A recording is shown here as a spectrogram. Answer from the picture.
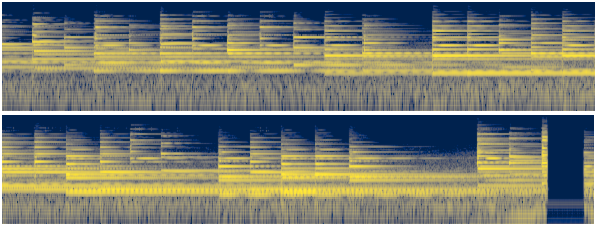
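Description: Carillon bells playing a slow melody: a steady run of struck notes, each left to ring on into the next.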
